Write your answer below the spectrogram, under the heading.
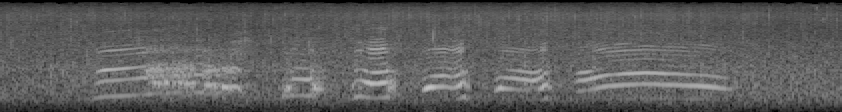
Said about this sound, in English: father stands in the middle of the camp, breathing heavily, the rain pouring down onto him.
